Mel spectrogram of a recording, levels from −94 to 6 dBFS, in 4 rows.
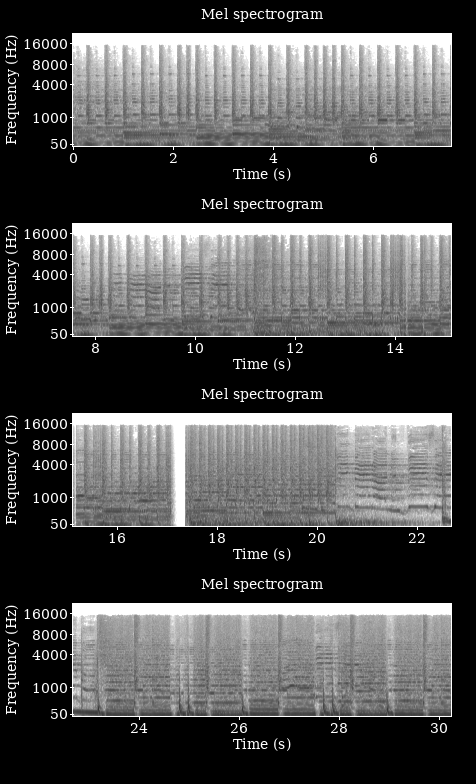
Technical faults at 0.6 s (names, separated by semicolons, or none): none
